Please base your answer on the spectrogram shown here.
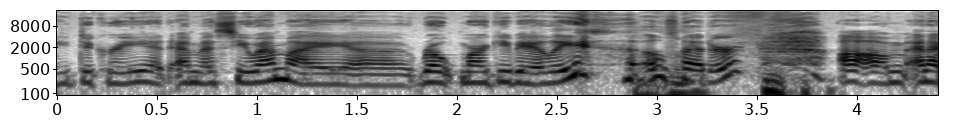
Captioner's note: laughs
